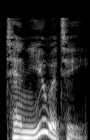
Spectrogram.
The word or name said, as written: tenuity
